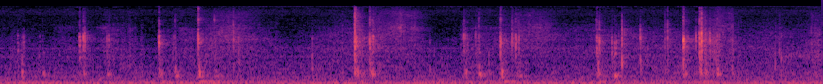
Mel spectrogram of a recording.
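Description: Typing on a computer keyboard: an irregular run of key clicks with short pauses between them.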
